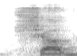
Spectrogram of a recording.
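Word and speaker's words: Shough: Shug. That's right. Yeah. It's like weird. You're a huge fan of Zach. I I like me some Tyler Shug.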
